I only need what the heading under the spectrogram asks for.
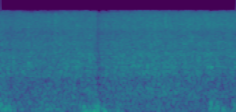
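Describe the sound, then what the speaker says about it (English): Wind gusting during a thunderstorm with lightning and heavy rain, a steady broad roar with a couple of brief gust swells over about a second. "You can hear the wind, probably."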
